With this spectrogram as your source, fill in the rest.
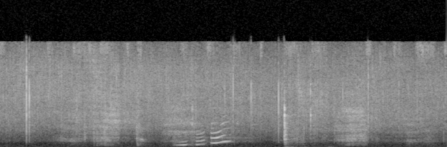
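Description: A middle-aged woman murmurs with delight as she tastes food.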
